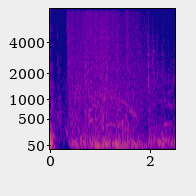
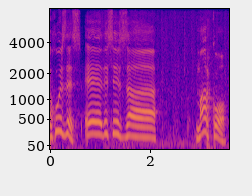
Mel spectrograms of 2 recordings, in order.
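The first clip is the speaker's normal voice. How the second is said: put-on Cypriot accent; 7 semitones higher, slower than usual. Police call with local Cypriot.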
